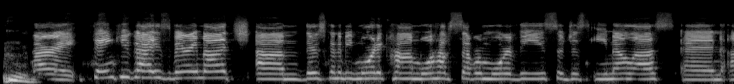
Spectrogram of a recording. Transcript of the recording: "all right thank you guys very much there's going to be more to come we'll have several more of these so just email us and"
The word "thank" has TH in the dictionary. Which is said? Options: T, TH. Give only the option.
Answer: TH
